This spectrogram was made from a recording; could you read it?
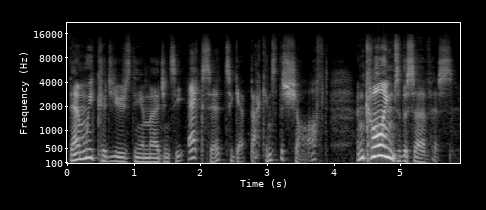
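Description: A man's voice: medium pitch, big pitch swings, normal speed, a bit bright. A man in a radio play acting a sardonic, sweary, exasperated geology researcher who is trapped and argumentative.

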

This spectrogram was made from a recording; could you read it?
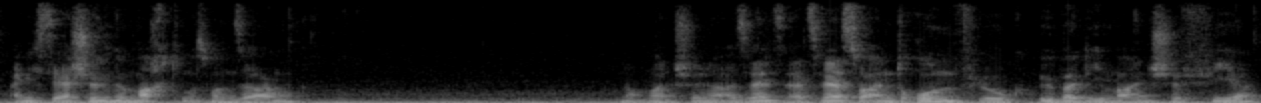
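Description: A man's voice: on the low side, steady tone, a little fast, mellow. A man speaking off the cuff in a casual, explanatory way, filming by hand in a small indoor cabin as he shows how something works. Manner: explanatory, improvising while operating the screen. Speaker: travel vlogger presenting a cabin TV system. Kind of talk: casual unscripted walkthrough commentary. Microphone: handheld camera or phone, behind the lens. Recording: clear background room noise.

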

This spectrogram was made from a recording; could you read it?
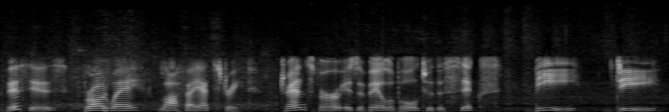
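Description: A woman reading recorded train announcements in a measured, formulaic way with careful enunciation. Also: low voice, lively intonation, dull audio, slight background noise.

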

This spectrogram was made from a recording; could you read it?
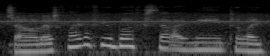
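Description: A woman's voice: on the low side, animated, moderate pace, background noise. A woman in her thirties chatting casually as a vlogger, in an informal, rambling way. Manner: chatty, informal, frequent use of "like". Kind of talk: casual chatty vlog talk.

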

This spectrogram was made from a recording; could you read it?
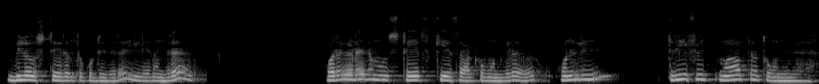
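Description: A woman's voice: lowish voice, mellow. A woman explaining a house floor plan step by step, pointing with a pen at paper drawings on a table, recorded on a phone held over the page. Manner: plain step-by-step explanation, many measurements.

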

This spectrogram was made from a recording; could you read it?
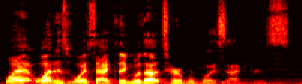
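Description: High-voiced joking man gaming. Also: very animated, normal speed, fairly bright tone, soft background music. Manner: jokey, bantering. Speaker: let's play host. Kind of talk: casual gaming chat.

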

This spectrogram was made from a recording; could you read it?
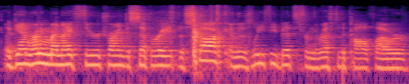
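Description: A man's voice: a little high, fairly quick, background noise. Young man teaching cooking in echoey kitchen. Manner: explanatory, step-by-step, relaxed. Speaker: cooking instructor. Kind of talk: live cooking demonstration. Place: home kitchen, indoors.

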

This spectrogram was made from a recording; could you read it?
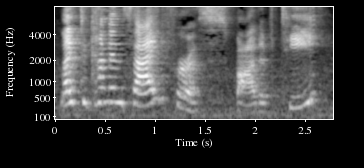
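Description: A woman's voice: very high-pitched, sing-song, measured pace, bright, forceful tone, pitched above the performer's own voice, exaggerated voice. A woman voicing a hapless, chatty male pack rat from a children's picture book, in a folksy, exclamatory way. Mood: cheerful. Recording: roomy, distant mic, faint noise.

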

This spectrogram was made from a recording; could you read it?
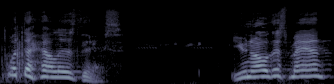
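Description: An actor playing a suspicious, commanding resistance leader and war veteran in a game. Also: male voice, extremely high pitch, very animated, slow, fairly bright tone, a little hiss or hum, full character voice. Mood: suspicious anger. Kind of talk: video game western acting.

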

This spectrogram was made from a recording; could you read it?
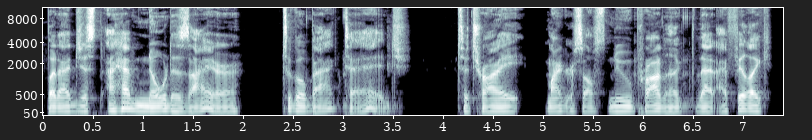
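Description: A man's voice: deep voice, unhurried, a little mellow. A man co-hosting a podcast, discussing tech casually in a conversational, explanatory way. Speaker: podcast co-host.

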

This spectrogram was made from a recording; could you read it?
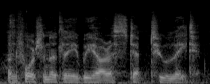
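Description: Man acting low-voiced courteous game butler. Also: fairly even intonation, quick pace, noisy background, lightly acted. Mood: composed. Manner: formal, polite. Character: courteous, composed adult male butler leader. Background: music.

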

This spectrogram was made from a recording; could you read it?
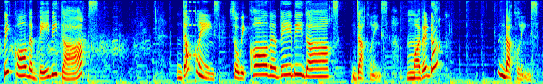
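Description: High-pitched, slow woman reading to toddlers. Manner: sing-song, exaggerated, repeats words, asks the child questions. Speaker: children's read-aloud teacher. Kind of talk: picture-book read-aloud for toddlers. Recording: voice over background music. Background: music.

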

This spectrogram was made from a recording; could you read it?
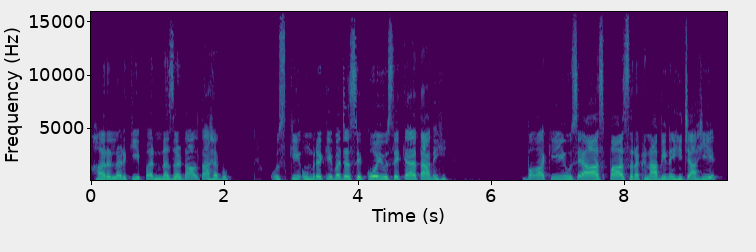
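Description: A woman's voice: mid-range voice, fairly even intonation, slow, no room sound, studio quality, close to an everyday voice. A woman playing a cautious middle-aged mother-in-law in a cartoon story, emphatic and protective as she advises. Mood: exasperated. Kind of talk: Hindi cartoon story acting.

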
